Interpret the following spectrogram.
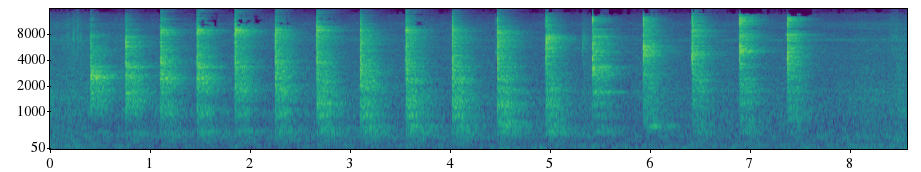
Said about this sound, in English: we'll hammer the hell out of it.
